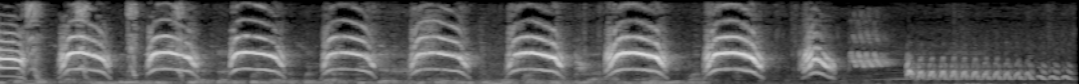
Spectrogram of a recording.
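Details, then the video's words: Asian pied starling being trained to learn sounds; eight loud arched, ringing notes repeat evenly about every half second, then a short buzzy rattle ends the phrase. "Melatih jalak suren belajar bunyi"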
